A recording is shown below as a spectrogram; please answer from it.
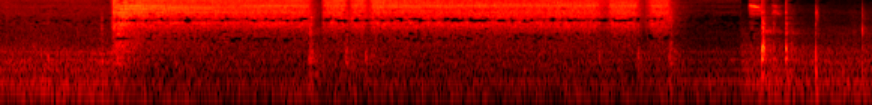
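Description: Pressure cooker venting steam through its lid valve: a loud, steady hiss that starts abruptly about a second in, breaks off briefly twice and stops before the end, as the pressure is let off. A few sharp clicks follow near the end.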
